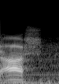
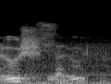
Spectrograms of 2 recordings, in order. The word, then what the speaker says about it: Osh: I know I'd call it Osh. You got Oosh.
